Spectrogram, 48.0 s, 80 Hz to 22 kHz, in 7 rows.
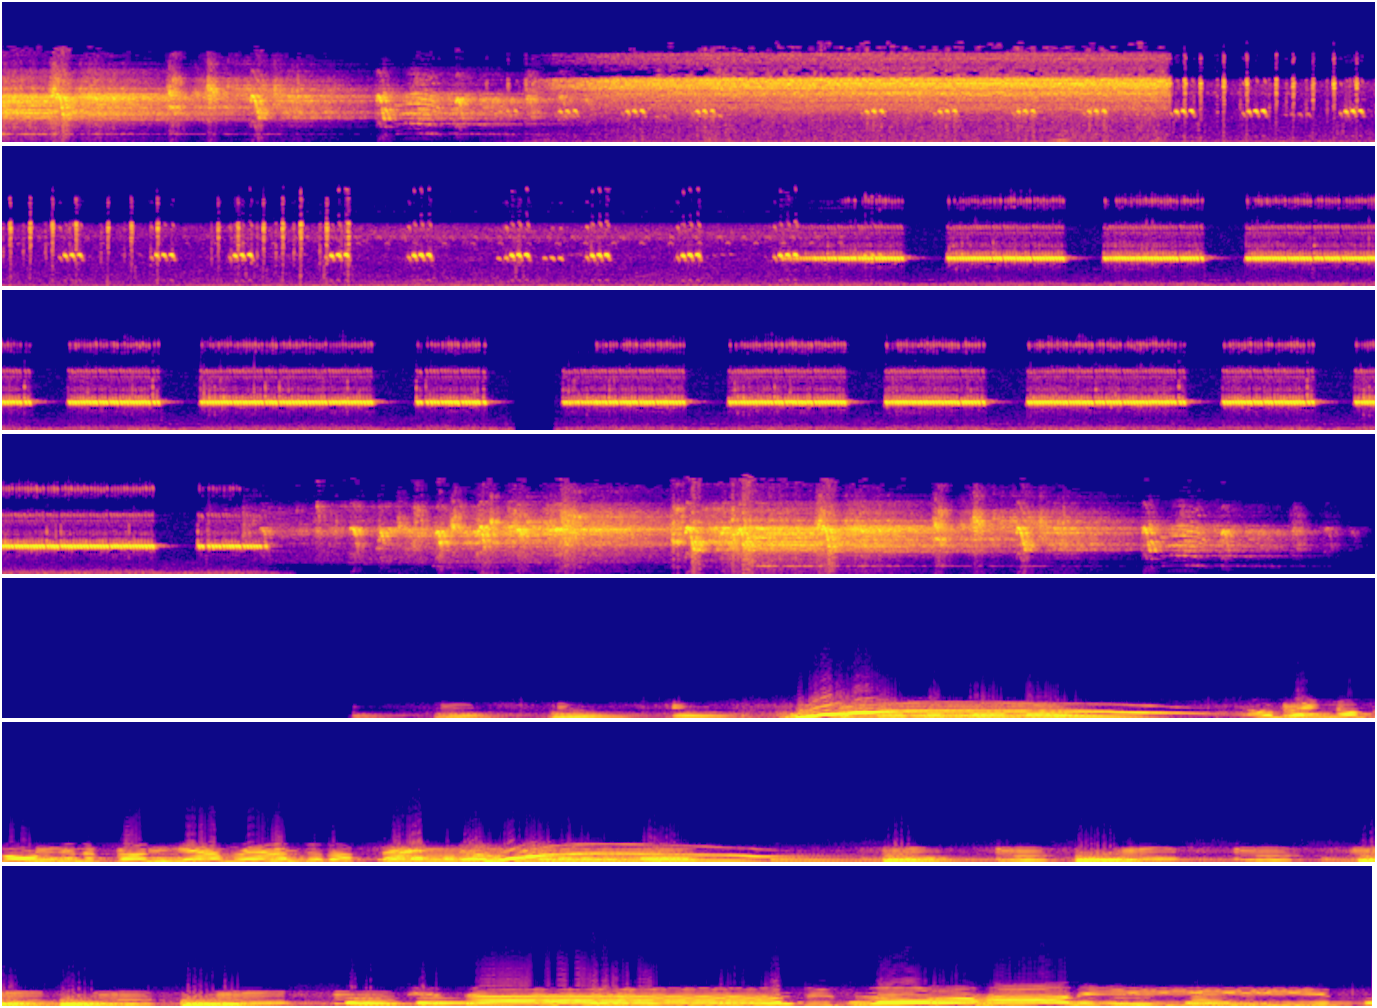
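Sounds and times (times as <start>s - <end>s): crickets chirping: 0.0s - 27.3s
low hum: 2.6s - 11.2s.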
